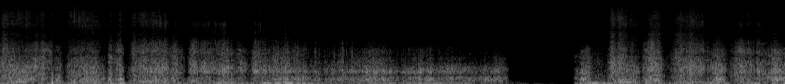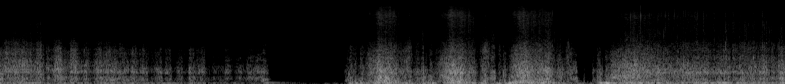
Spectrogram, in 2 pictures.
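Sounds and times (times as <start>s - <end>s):
rough scratching and brushing on a microphone: 0.0s - 5.1s, 5.8s - 10.6s, 11.3s - 15.6s.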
